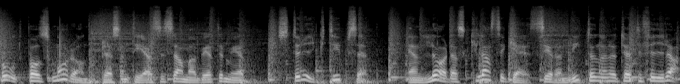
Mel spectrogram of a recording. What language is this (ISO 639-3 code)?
swe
